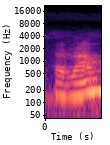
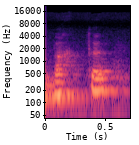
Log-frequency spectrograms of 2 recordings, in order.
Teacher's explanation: शब्द के अंत में या शब्दांत का जो अ कम से कम मूल व्यंजन के बाद आने पर लुप्त हो गया। यानी शब्दांत में अ आता था, लेकिन जब मूल व्यंजन लिखा जाने लगा तब उसके बाद का अ समाप्त हो गया।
